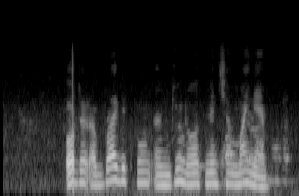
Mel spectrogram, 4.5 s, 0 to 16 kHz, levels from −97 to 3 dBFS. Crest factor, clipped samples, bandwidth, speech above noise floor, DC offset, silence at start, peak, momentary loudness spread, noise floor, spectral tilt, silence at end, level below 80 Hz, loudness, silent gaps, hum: 20 dB; under 0.1%; 5.2 kHz; 37 dB; under 0.1%; 1 s; -8 dBFS; 8 LU; -64 dBFS; -11.5 dB/octave; 0.15 s; -60 dBFS; -28 LUFS; none; none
